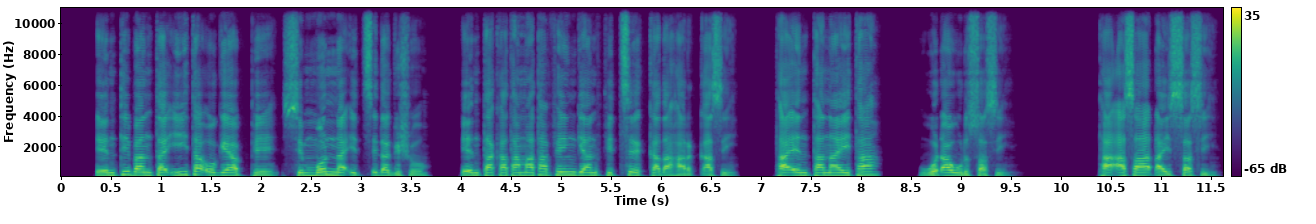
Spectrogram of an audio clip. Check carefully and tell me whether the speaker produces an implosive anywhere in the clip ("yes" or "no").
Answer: yes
